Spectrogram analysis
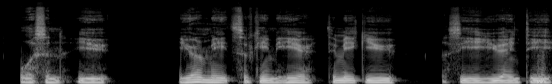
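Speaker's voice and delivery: whispering softly. Retelling what the tea lady said into the ear: imitating a soft whisper. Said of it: "all soft".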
